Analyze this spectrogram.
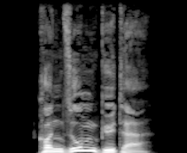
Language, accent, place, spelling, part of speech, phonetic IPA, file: German, Germany, Berlin, Konsumgüter, noun, [kɔnˈzuːmˌɡyːtɐ], De-Konsumgüter.ogg
- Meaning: nominative/accusative/genitive plural of Konsumgut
